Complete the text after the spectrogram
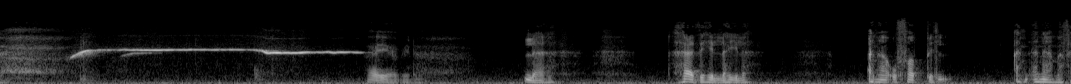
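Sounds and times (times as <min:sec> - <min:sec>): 
long sustained whistle: 0:00.7 - 0:03.8
speech: 0:03.7 - 0:04.4, 0:05.2 - 0:05.7, 0:06.8 - 0:07.6, 0:08.7 - 0:10.7.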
